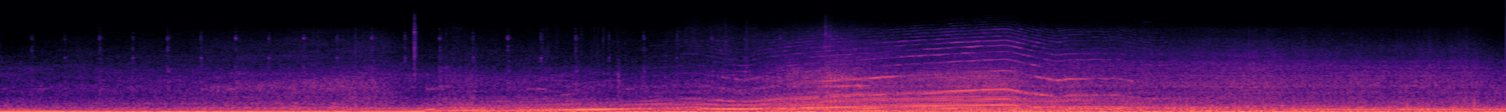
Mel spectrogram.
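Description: A Dodge Hellcat engine revs hard and accelerates in traffic from the driver's seat, its loud, steady idle rising into a rapid surging wail through several climbing pulls before settling back to a rumbling cruise.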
